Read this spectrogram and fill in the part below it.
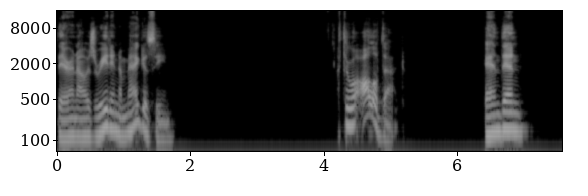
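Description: An older man speaks with animation through a microphone, pausing between phrases.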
